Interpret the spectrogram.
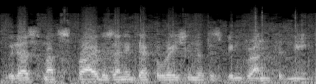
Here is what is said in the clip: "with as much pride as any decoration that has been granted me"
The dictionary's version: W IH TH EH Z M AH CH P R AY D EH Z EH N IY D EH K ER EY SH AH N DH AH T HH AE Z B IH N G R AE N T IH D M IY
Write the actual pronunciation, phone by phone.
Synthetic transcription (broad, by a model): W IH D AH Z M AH S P R AY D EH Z EH N IY D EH K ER EY SH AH N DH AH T HH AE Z B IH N G R AE N T IH D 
